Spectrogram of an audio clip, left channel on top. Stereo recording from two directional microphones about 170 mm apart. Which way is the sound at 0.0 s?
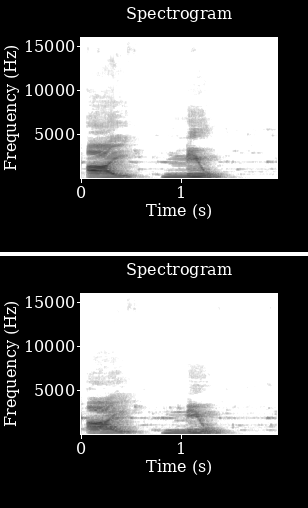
50° left (ahead or behind).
